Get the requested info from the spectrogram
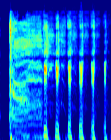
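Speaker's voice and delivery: long wheezy fit of laughing; helpless laughter. Real, not acted. Comic remembering his late friend's antics, real helpless laughter. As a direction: crack up before you can tell it.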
